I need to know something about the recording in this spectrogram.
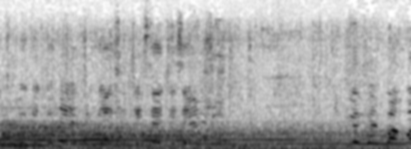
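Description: Road and engine noise inside a moving car's cabin: a steady rumble.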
